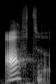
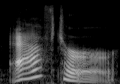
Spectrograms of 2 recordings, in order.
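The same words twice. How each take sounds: First: British pronunciation. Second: American pronunciation. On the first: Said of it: "英式口音可能会变after". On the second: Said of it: "美式的呢，A比较像是蝴蝶音的A". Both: Shown as a demonstration.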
